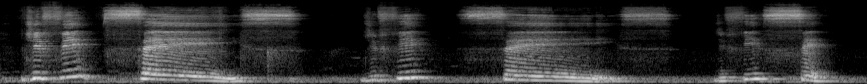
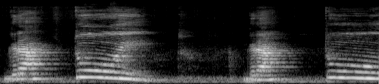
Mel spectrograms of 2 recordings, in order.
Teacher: nesses quatro casos nós tivemos ditongo decrescente porque a vogal ficou na frente da semivogal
